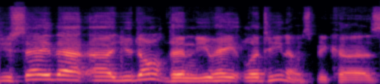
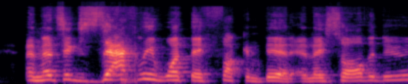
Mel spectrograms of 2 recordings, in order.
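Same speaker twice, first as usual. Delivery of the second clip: ordinary talk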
